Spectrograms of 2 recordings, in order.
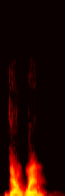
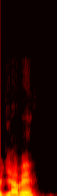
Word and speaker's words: Yahweh: Eso significa, y esta palabra los eruditos eh, piensan que se pronunciaba Yahweh o Yahvé.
